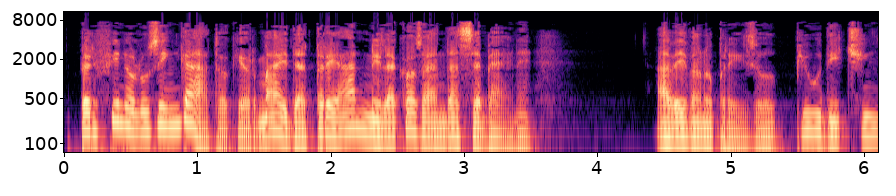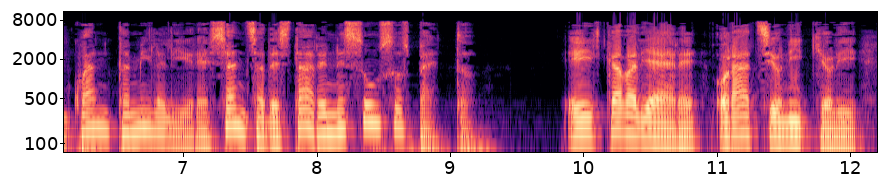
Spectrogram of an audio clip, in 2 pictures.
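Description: Low-voiced male audiobook narrator. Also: mellow. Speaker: reader. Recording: dull lo-fi recording.

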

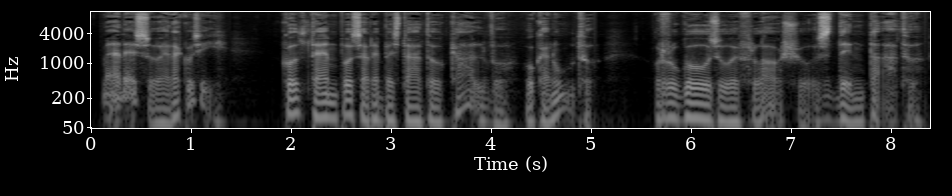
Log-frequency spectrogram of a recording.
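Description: A man giving a dramatic literary reading in a slow, measured, intense way, sometimes sinking to a hush. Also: a bass voice, vocal fry, no room sound, clean studio sound. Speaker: reader.

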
